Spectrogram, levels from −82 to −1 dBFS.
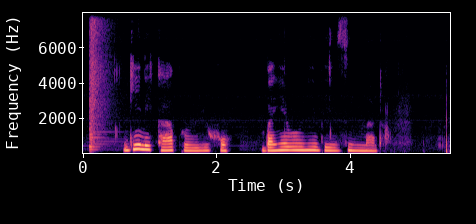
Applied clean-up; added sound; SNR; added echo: none; Snare drum; 17 dB; none.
